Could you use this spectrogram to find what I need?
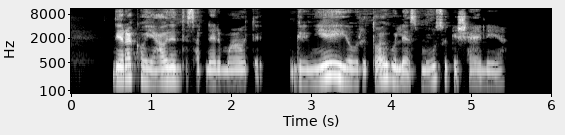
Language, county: Lithuanian, Utena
